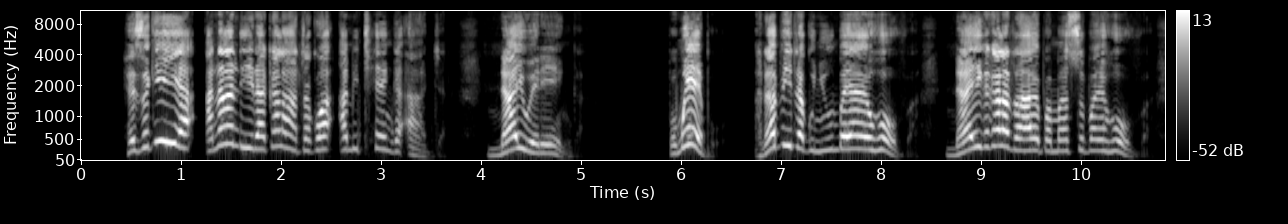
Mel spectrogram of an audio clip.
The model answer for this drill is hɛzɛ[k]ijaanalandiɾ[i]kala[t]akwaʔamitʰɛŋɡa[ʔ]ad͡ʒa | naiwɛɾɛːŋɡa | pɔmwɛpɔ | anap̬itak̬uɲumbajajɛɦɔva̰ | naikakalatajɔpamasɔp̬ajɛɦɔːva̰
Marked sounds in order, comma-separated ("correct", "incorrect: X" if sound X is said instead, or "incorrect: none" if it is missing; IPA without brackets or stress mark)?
correct, incorrect: a, correct, correct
